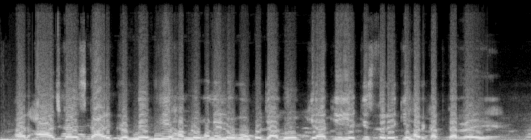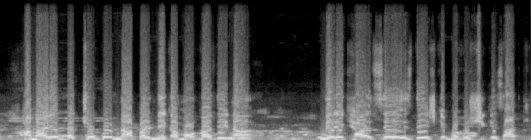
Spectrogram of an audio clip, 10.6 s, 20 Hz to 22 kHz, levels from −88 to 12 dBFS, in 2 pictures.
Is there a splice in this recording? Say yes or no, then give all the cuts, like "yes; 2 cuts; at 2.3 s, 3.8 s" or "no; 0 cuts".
no; 0 cuts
